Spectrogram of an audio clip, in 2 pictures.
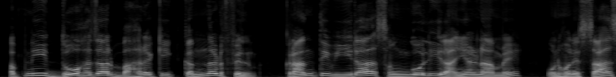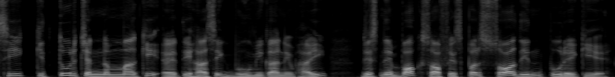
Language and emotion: Hindi, neutral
